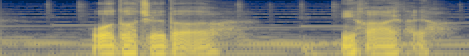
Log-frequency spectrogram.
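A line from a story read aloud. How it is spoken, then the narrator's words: Stunned, low voice. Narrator (Chinese): 罗文健呆愣了半晌，然后低声说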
